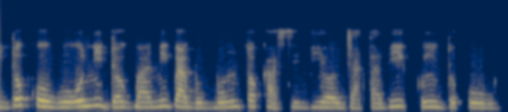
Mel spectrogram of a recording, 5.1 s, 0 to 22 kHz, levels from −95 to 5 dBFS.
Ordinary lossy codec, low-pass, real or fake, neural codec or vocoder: Opus, 16 kbps; 7.2 kHz; real; none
